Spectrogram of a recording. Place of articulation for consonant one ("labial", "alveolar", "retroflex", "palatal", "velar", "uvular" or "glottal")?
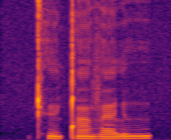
retroflex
